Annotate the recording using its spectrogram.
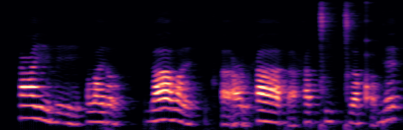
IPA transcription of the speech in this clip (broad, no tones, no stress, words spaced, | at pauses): ʕeːmeː | lˠeɾʌ | ɡaːlˠe | t͡sʼa̰ʕṵ ħaːka̰ħʌ ǀi ǀɯqʼṵɡɛ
